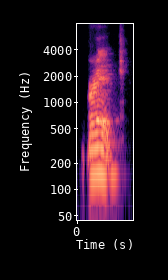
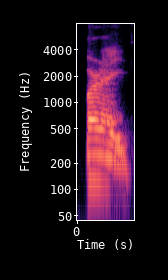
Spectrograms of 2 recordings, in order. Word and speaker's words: break: In this case, we pronounce these two letters e a like a. So we say break.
